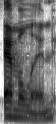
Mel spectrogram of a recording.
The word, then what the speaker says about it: Emilyn: It's Emilyn. It's like Emily, but with a like could be Emily in Yeah.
